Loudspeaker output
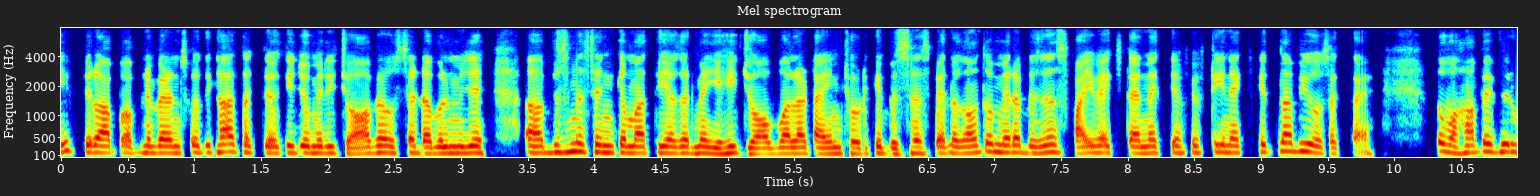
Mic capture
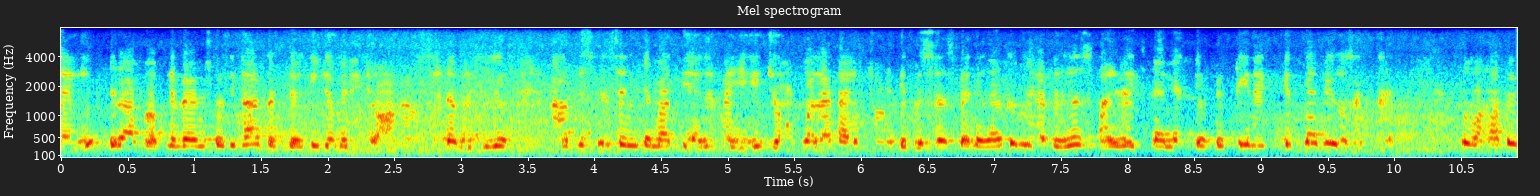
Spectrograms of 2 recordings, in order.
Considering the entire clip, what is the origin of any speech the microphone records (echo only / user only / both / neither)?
echo only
